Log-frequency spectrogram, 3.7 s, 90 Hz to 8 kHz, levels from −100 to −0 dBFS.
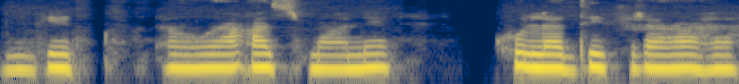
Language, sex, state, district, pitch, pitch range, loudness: Hindi, female, Bihar, Araria, 220 Hz, 215-225 Hz, -14 LUFS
